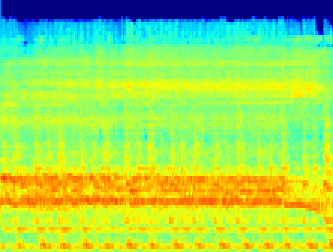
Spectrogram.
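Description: Yakshagana accompaniment music: one long held note rides over a steady drone, with drum strokes at about three a second underneath.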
